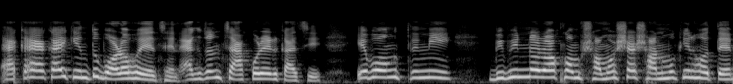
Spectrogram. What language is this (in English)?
Bangla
